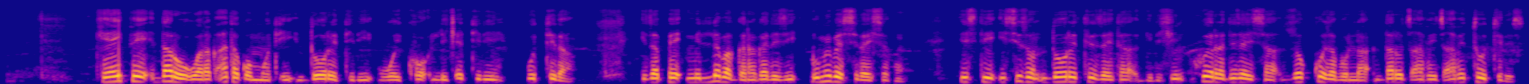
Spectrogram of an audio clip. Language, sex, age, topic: Gamo, male, 25-35, government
